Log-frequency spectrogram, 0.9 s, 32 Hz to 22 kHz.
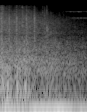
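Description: A fast, loud burst of automatic gunfire from Black Ops 2 rattles close up and keeps a tight, even rhythm for under a second.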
